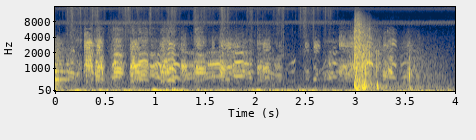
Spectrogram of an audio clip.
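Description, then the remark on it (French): A flock of released wild geese honks continuously in overlapping, raucous, loud calls, until a sudden sharp bang, a gunshot that downs one of the geese, cuts through near the end. “C'est pourquoi je vous propose aujourd'hui, en lieu et place du traditionnel quiz cinéma, un lâcher d'oie sauvage.”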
